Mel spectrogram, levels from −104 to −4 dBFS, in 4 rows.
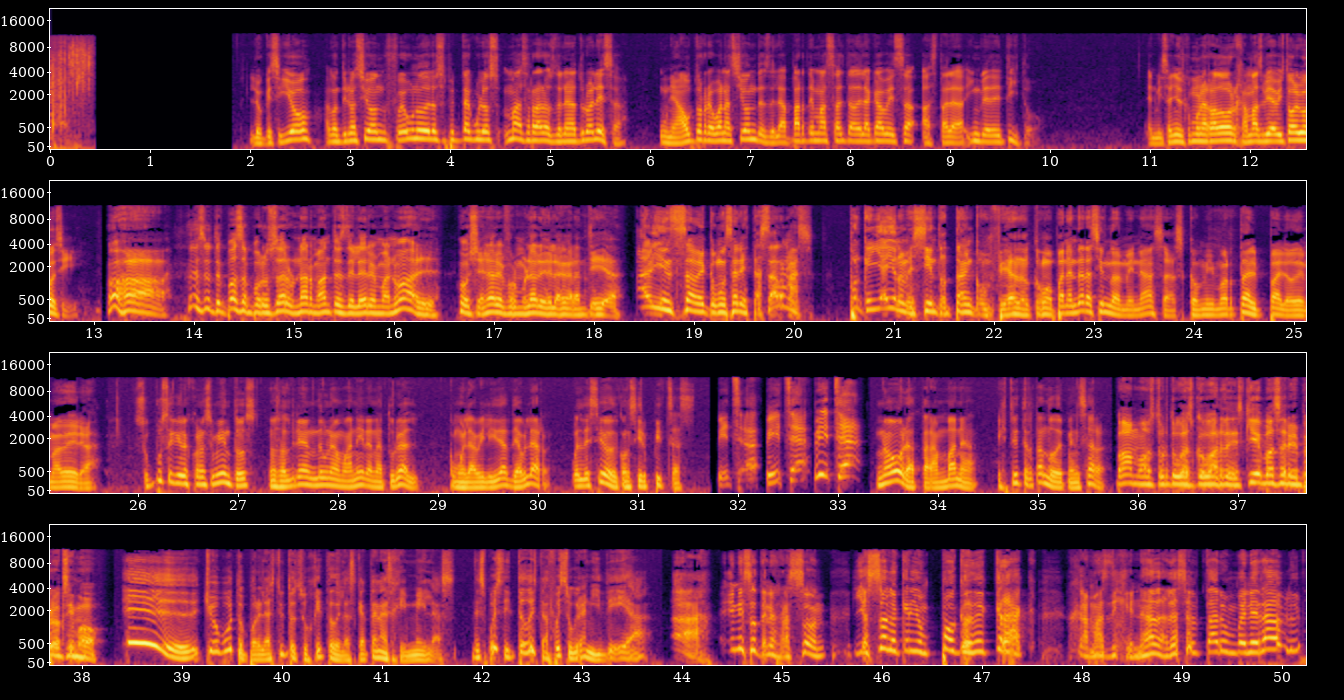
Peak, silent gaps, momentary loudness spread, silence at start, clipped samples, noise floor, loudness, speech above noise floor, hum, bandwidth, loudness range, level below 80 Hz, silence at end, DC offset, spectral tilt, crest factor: -2 dBFS; 0.45-1.80 s; 9 LU; 0 s; under 0.1%; -61 dBFS; -18 LUFS; 43 dB; none; 11.5 kHz; 4 LU; -40 dBFS; 0 s; under 0.1%; -5 dB/octave; 16 dB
